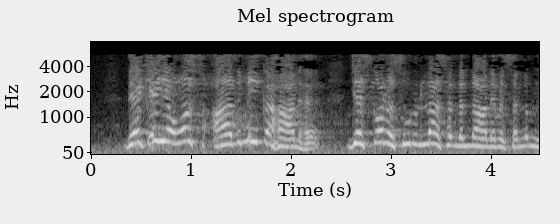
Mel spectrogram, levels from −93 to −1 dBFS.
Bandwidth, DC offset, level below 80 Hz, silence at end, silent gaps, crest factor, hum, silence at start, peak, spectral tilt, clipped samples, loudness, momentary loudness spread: 5.8 kHz; under 0.1%; -46 dBFS; 0 s; none; 12 dB; none; 0 s; -10 dBFS; -11.5 dB/octave; under 0.1%; -22 LUFS; 6 LU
